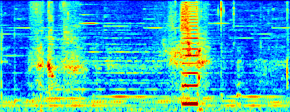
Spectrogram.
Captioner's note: beep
